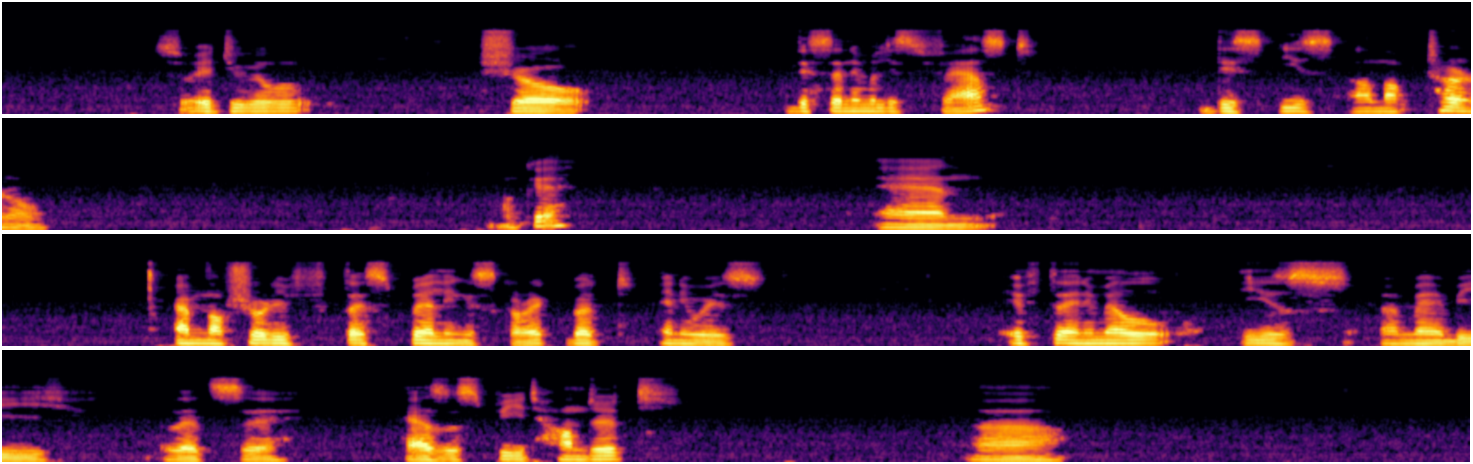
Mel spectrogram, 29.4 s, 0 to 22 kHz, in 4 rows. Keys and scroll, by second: 0.4 alt+shift+x, 24.9 ctrl+s, 26.7 alt+shift+x.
